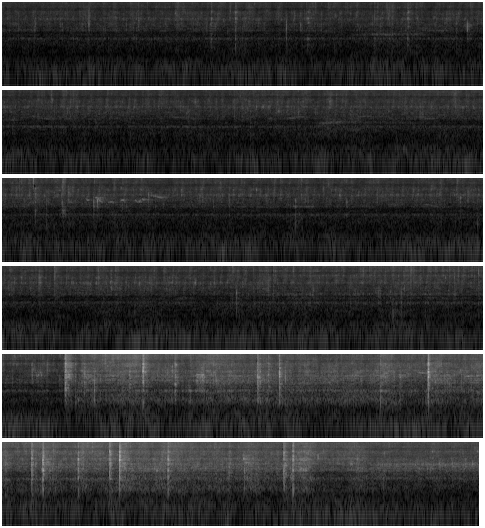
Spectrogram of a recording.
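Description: Chicken curry sizzling in a metal pot while a utensil stirs it, with many sharp clicks and scrapes. The first part is faint, then the sizzling and stirring turn loud suddenly about two-thirds of the way in.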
